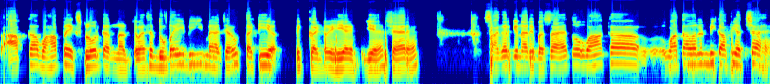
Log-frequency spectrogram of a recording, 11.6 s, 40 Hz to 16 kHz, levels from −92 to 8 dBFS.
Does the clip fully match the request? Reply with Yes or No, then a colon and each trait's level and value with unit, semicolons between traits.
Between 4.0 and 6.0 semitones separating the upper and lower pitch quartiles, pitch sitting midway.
Yes: average, 4.5 semitones; medium, 145 Hz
